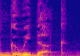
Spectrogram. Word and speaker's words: geoduck: Another thing is called, it's spelled G-E-O-D-U-C-K. Does anybody know how to pronounce that? G-E-O-D-U-C-K. Let me pronounce it for you because you ain't going to get it. It's a gooey duck.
